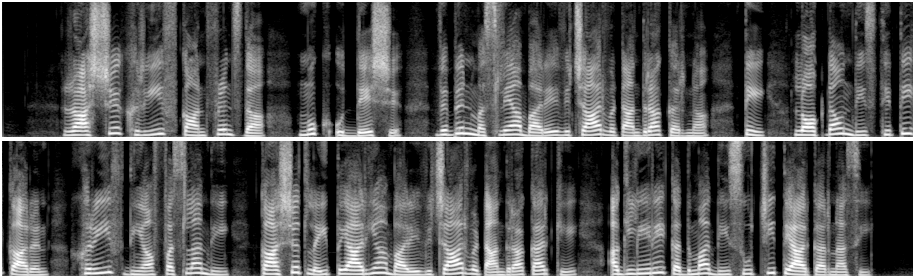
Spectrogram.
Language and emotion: Punjabi, neutral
